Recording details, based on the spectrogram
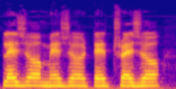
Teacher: we don't have any word that starts with a je sound, but we have pleasure, measure, treasure, all these words where the sound is in the middle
